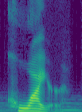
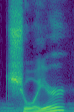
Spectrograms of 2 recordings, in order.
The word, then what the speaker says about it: choir: Choyer. No. A lot of people say choyer because they see ch and think it should sound like church or chair.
